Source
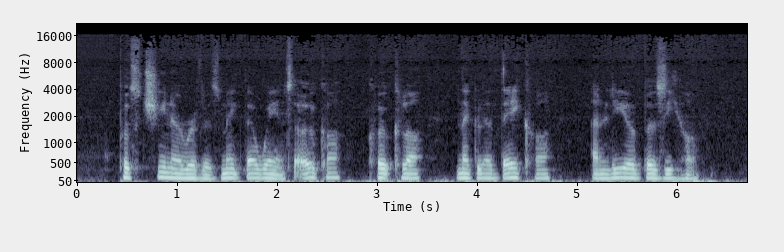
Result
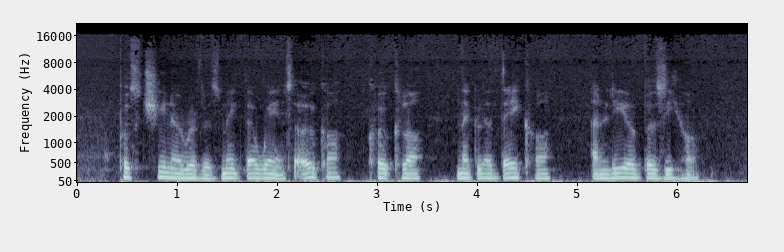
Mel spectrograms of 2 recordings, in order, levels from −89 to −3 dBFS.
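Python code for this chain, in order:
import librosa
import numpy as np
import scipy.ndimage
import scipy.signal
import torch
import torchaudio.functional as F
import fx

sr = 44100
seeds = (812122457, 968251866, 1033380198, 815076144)

p1 = np.clip(10.0 ** (13.5 / 20.0) * x, -1.0, 1.0) / 10.0 ** (13.5 / 20.0)
p2 = x + (p1 * 10.0 ** (-4.0 / 20.0))
p3 = fx.band_squash(p2, sr, depth_pct=40)
y = p3 * 10.0 ** (-5.5 / 20.0)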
